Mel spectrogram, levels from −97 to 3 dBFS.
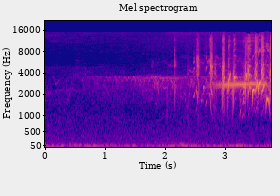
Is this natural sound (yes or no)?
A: yes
